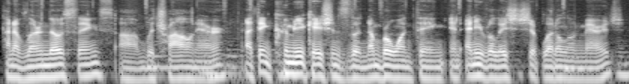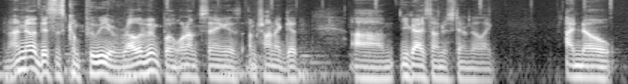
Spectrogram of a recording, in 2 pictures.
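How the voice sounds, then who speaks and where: A man's voice: low voice, fast talker, a little mellow. A man in his twenties speaking earnestly and insistently in a casual panel chat. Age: 20s. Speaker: panel contestant.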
